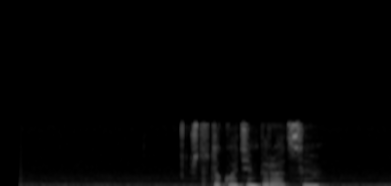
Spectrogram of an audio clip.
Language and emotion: Russian, neutral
